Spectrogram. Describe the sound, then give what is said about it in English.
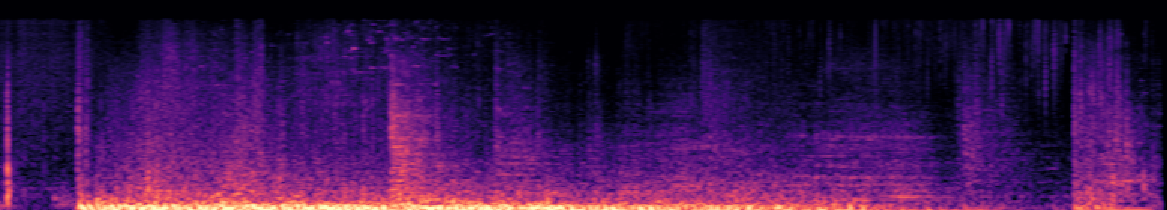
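A pipe bomb explosion: a sudden, deep, loud blast that becomes a sustained rumbling roar, slowly fading, then surging again briefly near the end. “Pipe bomb! Move it!”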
